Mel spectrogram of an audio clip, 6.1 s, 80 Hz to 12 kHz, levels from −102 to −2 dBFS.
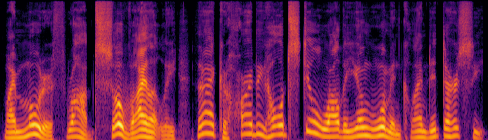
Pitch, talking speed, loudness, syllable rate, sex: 165 Hz, 185 wpm, -20 LUFS, 4.9 syllables/s, male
